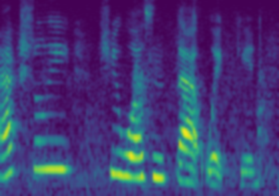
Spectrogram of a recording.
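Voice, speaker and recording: A woman uses a put-on character voice at an extremely high pitch, with very wide pitch swings. She talks fairly slowly over clear background noise. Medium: read story. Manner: rambling.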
